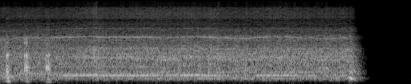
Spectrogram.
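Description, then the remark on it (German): A coffee grinder grinds 17 grams of coffee beans, whirring loudly and steadily, with a few sharp crackles as the beans first catch, then runs as a constant harsh mechanical drone for about three and a half seconds before cutting off abruptly. “dass es richtig den Zuhörern die Ohren rausfliegen, wenn die Mühle mahlt”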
